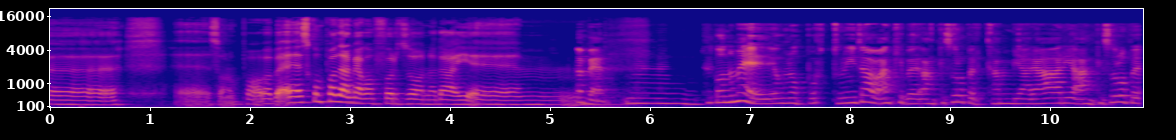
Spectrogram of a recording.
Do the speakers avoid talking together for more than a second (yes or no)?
yes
